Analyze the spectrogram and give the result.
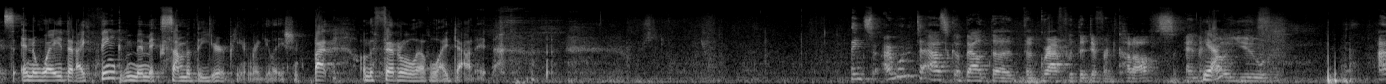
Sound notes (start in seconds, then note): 6.8 chuckling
